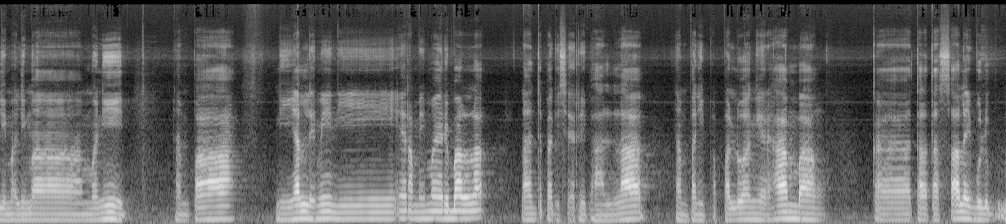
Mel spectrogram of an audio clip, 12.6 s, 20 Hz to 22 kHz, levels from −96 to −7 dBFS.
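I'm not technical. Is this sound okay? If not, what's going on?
Yes, nothing stood out as a problem when listening to this recording.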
